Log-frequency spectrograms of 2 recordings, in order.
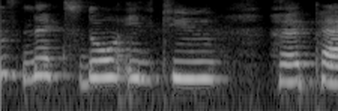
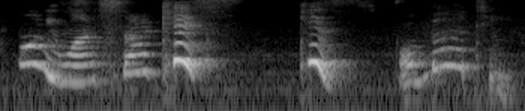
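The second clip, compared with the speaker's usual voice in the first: put-on high sing-song baby talk, louder; cooing to a toddler; 8 semitones higher, 6 dB louder than usual. Mother cooing at Molly to kiss Bertie, high baby talk. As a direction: coo it at the little girl.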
